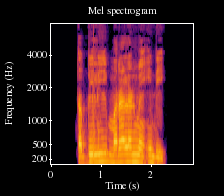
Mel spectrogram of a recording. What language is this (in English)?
Sindhi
